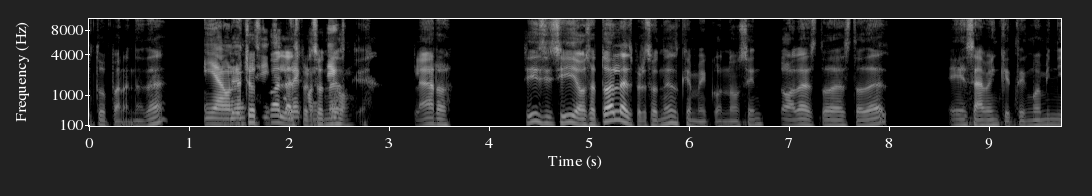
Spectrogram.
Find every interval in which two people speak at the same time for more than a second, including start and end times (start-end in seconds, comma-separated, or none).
1.4-2.7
